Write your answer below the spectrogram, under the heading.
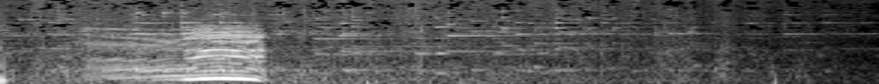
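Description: Cow mooing once, a single call of about a second and a half that rises and then falls in pitch, followed by the faint ringing of the cowbell on its collar.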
